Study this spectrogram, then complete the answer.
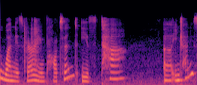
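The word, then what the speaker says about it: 她: And let's write the she or her, the pronunciation is also ta, but it's just Can you notice the difference?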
